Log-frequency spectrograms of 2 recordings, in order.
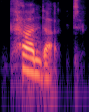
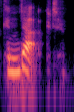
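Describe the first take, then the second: First: The stress is on the first syllable. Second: The stress is on the second syllable. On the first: The word is a noun. "If the primary word stress is on the first syllable, con, the word becomes conduct, which is a noun" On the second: The word is a verb. "If the primary word stress is placed on the secondary syllable, duct, the word becomes conduct, which is a verb"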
